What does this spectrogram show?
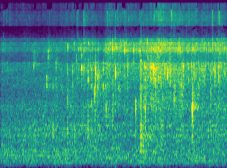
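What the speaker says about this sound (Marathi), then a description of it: "आपलं तेल तापले. तेलामध्ये आपण कॉर्न सोडूया." Corn kernels coated in cornflour and maida fry in hot oil, producing a dense, rising crackling sizzle with scattered pops, close and steady with no voices.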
